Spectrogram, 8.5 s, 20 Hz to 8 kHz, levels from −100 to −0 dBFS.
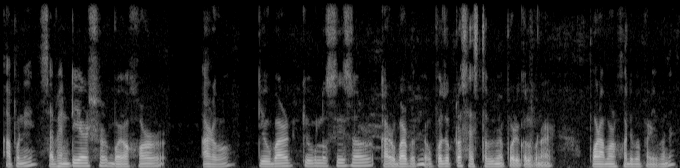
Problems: none marked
